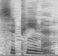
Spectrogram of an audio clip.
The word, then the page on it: subpoena: American English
